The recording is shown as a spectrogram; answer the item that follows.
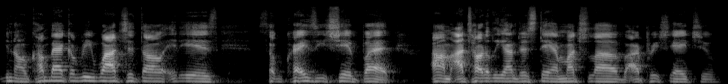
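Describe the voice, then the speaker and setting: A man's voice: medium pitch, fairly even intonation, moderate pace, sharp tone. A man giving casual, blunt, slangy commentary on a livestream.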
